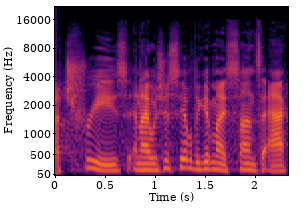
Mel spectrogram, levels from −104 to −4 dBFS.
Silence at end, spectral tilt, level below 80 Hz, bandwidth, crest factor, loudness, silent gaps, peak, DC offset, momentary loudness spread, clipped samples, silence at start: 0 s; -4.5 dB/octave; -86 dBFS; 16.5 kHz; 20 dB; -35 LUFS; none; -16 dBFS; under 0.1%; 4 LU; under 0.1%; 0 s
